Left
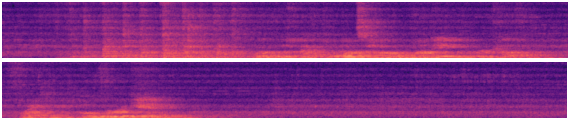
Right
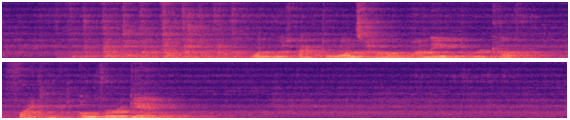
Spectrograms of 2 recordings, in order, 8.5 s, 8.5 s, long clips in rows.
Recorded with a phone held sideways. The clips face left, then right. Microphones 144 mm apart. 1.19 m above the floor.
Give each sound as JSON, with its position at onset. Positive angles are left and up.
{"t": 0.4, "sound": "typing on a keyboard", "side_deg": 65, "distance_m": 3.5}
{"t": 1.9, "sound": "a man speaking", "side_deg": -80, "distance_m": 0.8}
